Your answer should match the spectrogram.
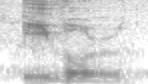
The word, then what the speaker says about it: Evol: Che la pronuncia giusta è Evil, quindi mi scuso.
